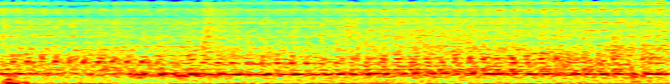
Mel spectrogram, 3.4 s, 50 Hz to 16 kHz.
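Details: Hero Super Splendor BS6 i3s, 4321 km, after rocker arm and pin repair and setting timing: steady idle with light, even valve ticking and no loud clatter.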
